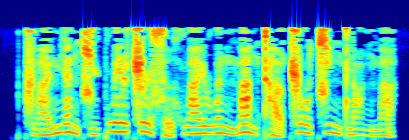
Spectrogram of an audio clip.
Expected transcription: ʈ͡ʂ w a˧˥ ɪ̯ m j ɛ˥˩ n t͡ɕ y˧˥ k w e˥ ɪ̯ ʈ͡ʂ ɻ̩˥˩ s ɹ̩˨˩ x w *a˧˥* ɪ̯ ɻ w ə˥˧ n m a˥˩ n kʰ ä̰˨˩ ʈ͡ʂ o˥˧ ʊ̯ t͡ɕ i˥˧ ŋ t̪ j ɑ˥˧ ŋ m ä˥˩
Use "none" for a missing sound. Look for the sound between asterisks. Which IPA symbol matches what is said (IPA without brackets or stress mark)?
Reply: a˥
